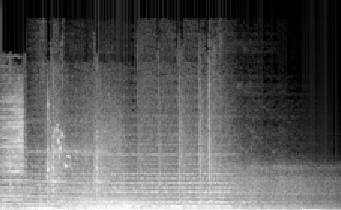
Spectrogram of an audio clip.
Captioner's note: arrow whistles, strikes; bass throbs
